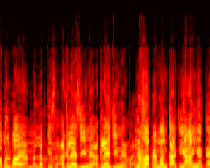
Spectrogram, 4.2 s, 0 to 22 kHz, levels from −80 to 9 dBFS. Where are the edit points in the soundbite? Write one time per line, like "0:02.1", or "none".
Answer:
0:02.6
